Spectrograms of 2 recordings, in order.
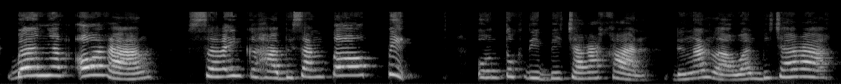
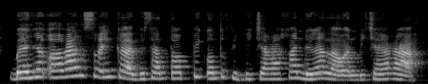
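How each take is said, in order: First: It is delivered with energy and clear emphasis. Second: It is delivered flatly with little energy. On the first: The speaker calls it right. "Kita harus bisa powerful dalam membawakan materi. Saya akan contohkan ini" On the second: The speaker calls it wrong. "Bayangkan kalau misalnya saya membawakan seperti ini"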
